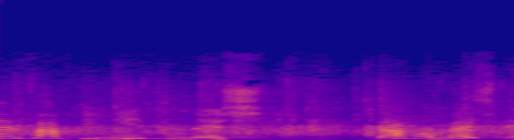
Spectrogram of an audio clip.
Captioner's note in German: Beifall SPD und DIE LINKE - Zurufe CDU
